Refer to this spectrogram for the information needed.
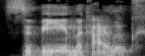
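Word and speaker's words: Svi Mykhailiuk: Zvi Mykhailiuk, I believe I said that correctly. That's how I heard it. That's how I remember hearing it, at least, which was around 4 years ago.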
